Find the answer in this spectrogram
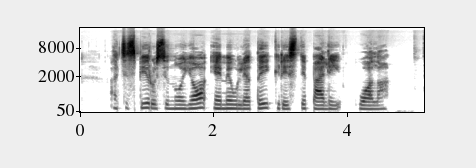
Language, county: Lithuanian, Alytus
